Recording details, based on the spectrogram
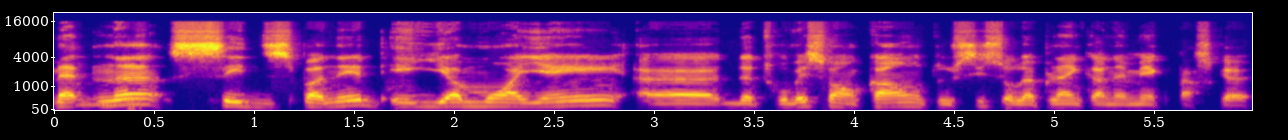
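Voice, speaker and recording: A man with an ordinary speaking voice talks at a moderate pace and medium pitch. His pitch varies normally in a very clean recording with a silent background. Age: 60s. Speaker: ecologist, author and teacher. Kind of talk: interview conversation.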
